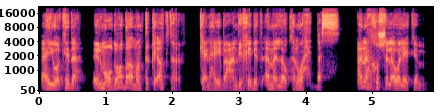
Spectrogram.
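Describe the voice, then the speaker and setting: A fierce young woman fighter, always eager for battle, speaking with an Egyptian accent, as a male narrator puts her on. The lines come out rapid and a touch higher and louder than the narration. The sound is dry and close. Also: animated, husky, dry recording. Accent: Egyptian Arabic.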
